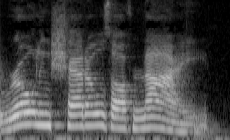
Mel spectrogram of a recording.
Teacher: você nem ouviria o T, é muito comum que esse T nem apareça. Quando eu marco o T, shadows of night, night, ele vem com um um Szinho de leve já embutido, então fica mesmo difícil ter certeza de que é plural ou singular, ok?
